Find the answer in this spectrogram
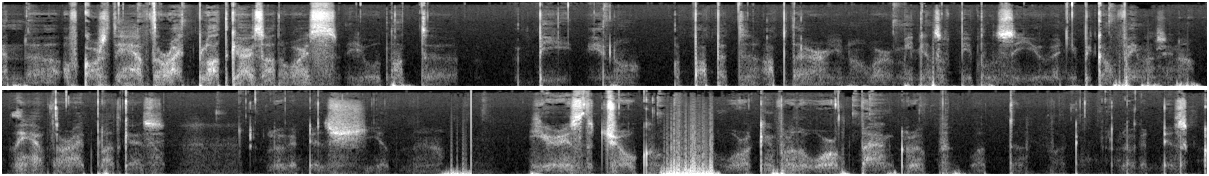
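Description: A person whispering in irregular bursts, with short pauses between phrases.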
